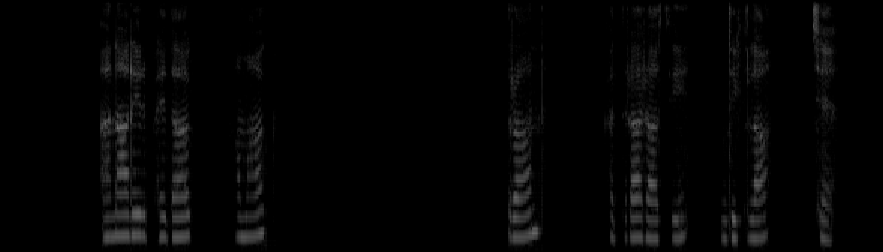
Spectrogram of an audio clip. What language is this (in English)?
Magahi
